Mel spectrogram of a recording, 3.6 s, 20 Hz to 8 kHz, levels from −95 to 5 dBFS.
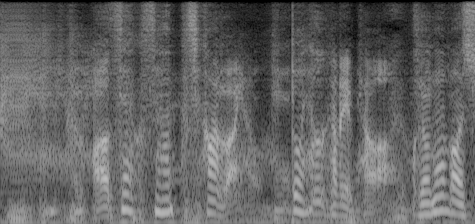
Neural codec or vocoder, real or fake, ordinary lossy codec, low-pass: codec, 16 kHz, 0.5 kbps, FreqCodec, larger model; fake; none; none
